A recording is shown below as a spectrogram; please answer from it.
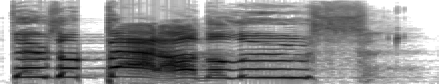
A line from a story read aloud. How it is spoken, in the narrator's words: somebody shouted out into the auditorium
